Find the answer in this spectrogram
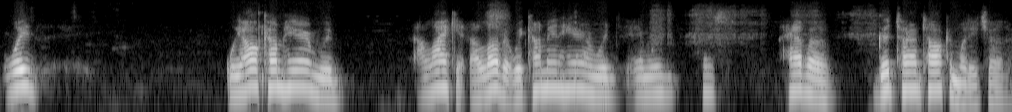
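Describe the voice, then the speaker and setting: A middle-aged or older man from Georgia co-hosts a livestream, chatting in a folksy Southern US accent, greeting viewers and repeating himself. His fairly high voice moves at a measured pace with frequent pauses, and the close audio sounds dull and dry with no echo.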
